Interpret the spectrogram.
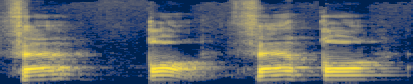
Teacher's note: الفاء مرققة، القاف مفخمة، مرتبة ثانية مفتوحة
